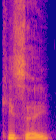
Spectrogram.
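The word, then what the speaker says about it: כסא: Why does kisei mean what I'm sitting on? Why doesn't it mean glass of buttermilk or mosquito? Because there's a living tradition of people who tell you Kaf Samach Aleph, pronounced kisei, means chair.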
